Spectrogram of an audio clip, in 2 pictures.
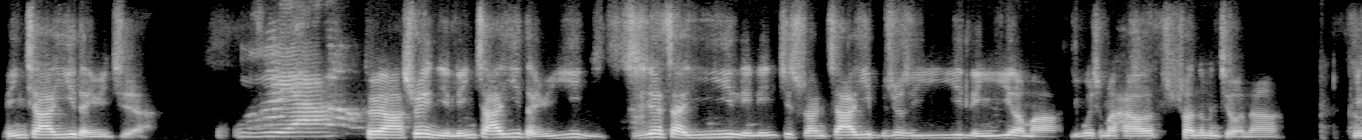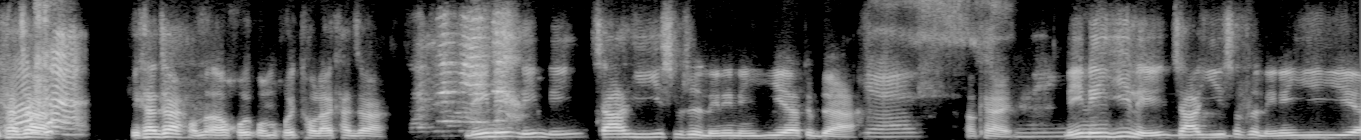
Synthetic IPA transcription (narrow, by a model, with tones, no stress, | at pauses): li˧˥ŋt͡ɕja˥i˥t̪ə˨˩ŋy˧˥t͡ɕ̩˨˩˦ | t̪we˥˩ɪɐ˩swɔ˧˥i˧˥ni˨˩li˧˥ŋt͡ɕja˥i˥t̪̬ə˨˩ŋy˧˥i˥ni˨˩ʈ͡ʂɻ̩˧˥t͡ɕjɛ˥t͡sa˥˩ɪi˥i˥li˧˥ŋli˧˥ŋt͡ɕi˥˩ʈ͡ʂʰu˨˩ɑ˥˩ŋni˨˩t͡ɕja˥i˥p̬u˧˥t͡ɕjo˥˧ʊʂ̬ɻ̩˥˩i˥i˥li˧˥ŋi˥lə˨mɐ˩ni˨˩we˥˩ɪʂə˧˥mə˧xa˧˥ɪjɑ˥˧ʊswa˥˧na˥˩mə˩t͡ɕjo˨˩ʊnə˦ | ni˨˩kʰa˥˧nt͡sa˥˩ɪ | ni˨˩kʰa˥˧nʈ͡ʂa˥˩ɪwɔ˨˩mə˦n˧˥xwwɔ˨˩mə˦nxwe˧˥ɪt̪ʰo˧˥la˧˥ɪkʰa˥˧nt͡ɕa˥˩ɪ | li˧˥ŋli˧˥ŋli˧˥ŋli˧˥ŋt͡ɕja˥i˥ʂɻ̩˥˩bu˩ʂɻ̩˥˩li˧˥ŋli˧˥ŋ˥li˧˥ŋi˥˧t̪we˥˧˩b̚t̪we˥˩ɪ | o˥ʊkʰe˥˩ɪli˧˥ŋli˧˥ŋi˥li˧˥ŋt͡ɕja˥i˥ʂɻ̩˥˩bʂɻ̩˥˩li˧˥ŋ˥li˧˥ŋi˥i˥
